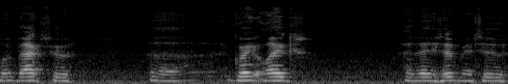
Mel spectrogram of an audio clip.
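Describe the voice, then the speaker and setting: A man with an Appalachian accent speaks at a high pitch. His delivery is fairly slow, with monotone, flat intonation. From Appalachia, West Virginia (Webster County). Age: 80s+. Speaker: war veteran. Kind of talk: oral history interview. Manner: halting, many restarts and fillers.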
